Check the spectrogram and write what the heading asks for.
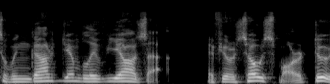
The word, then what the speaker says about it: Wingardium Leviosa: Wingardium Leviosa, says Ron. The feather doesn't move. You're saying it wrong, says Hermione. It's Wingardium Leviosa.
